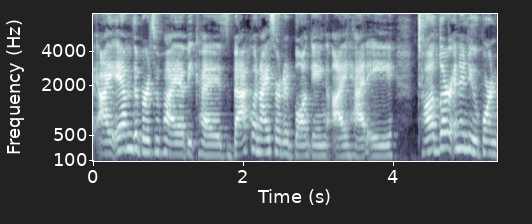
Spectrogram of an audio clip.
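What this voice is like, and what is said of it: Canadian accent. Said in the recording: “I always think I don't have a Canadian accent, but I really do.”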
